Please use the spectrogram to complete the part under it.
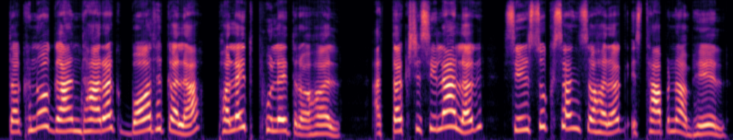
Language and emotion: Maithili, neutral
